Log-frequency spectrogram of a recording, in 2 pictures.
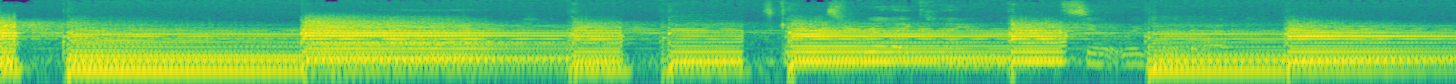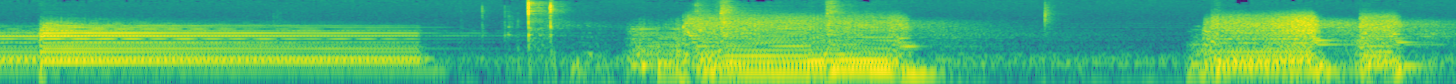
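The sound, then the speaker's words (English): Electric guitar played through a boutique effects pedal made by Michael Ramey that lets you pull harmonics, into a clean amp: loud chords ring out in long sustained strums with short gaps, turning rougher and more broken toward the end. “It lets you pull harmonics out of it. This was made by a friend of mine, Michael Ramey.”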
